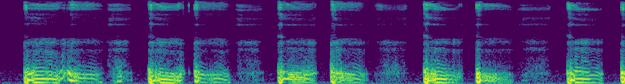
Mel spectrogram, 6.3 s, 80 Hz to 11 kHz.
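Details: Woman during persistent asthma attacks with migraine-cluster headache complex, with coughing and vomiting: repeated harsh coughs in clusters of two to three, around 14 coughs in six seconds; persistent coughing fit.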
